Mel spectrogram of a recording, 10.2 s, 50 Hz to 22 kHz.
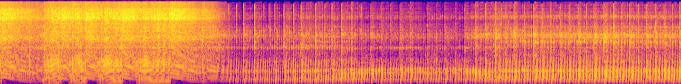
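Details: Echo CS-310 chainsaw, about six or seven years old, after a new spark plug cured top-end cutting out; a few sharp revs, then a strong even buzz holding speed in a cut; runs healthy.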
